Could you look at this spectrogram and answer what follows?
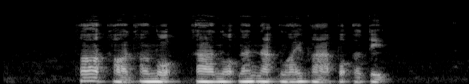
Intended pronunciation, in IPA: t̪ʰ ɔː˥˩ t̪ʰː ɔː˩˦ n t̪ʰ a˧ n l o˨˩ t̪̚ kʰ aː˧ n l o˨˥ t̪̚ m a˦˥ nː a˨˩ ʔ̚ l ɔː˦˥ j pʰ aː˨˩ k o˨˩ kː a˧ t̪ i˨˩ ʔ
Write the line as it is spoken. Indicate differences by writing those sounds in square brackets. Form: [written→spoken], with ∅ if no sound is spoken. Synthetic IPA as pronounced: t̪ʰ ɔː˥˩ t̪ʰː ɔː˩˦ n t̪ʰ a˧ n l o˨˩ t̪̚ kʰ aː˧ n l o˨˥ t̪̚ [m→n] a˦˥ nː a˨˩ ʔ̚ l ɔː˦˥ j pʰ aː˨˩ [k→p] o˨˩ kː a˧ t̪ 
